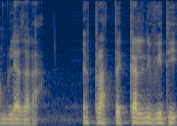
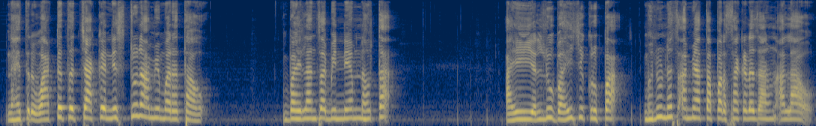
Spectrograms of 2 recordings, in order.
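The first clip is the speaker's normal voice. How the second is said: angry; 10 semitones higher, 6 dB louder than usual. Acted. Aunt keeps scolding.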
